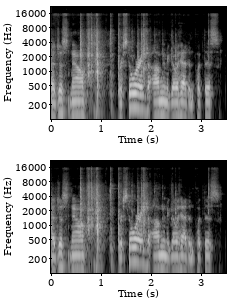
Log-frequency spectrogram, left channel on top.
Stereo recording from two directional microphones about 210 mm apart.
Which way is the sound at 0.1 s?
45° left (ahead or behind).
